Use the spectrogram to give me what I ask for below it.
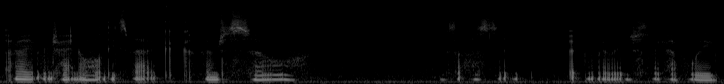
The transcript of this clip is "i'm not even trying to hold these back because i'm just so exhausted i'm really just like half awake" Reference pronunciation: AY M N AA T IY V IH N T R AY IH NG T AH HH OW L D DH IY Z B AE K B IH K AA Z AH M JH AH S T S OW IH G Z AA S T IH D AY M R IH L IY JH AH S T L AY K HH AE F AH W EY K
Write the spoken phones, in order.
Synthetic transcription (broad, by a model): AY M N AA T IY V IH N T R AY IH NG T AH HH OW L D DH IY Z B AE K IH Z AA AH M JH AH S T S OW IH G Z AA S T IH D AY M R IH L IY JH AH S T L AY K HH AE F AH W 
